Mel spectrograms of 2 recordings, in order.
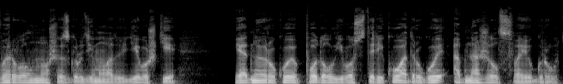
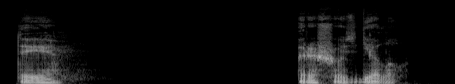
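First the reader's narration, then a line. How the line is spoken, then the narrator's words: Muffled voice, old man. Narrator (Russian): сказал старик глухим голосом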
